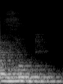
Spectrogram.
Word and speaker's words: would: जो शब्द है, जैसे आपके सामने शब्द है वुड, WOULD, WOULD, इसमें एल का प्रोनाउंसिएशन किया जाता था, एल का उच्चारण किया जाता था।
